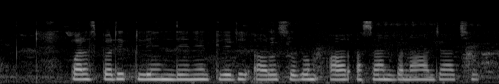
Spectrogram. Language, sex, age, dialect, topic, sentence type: Magahi, female, 60-100, Northeastern/Surjapuri, banking, statement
